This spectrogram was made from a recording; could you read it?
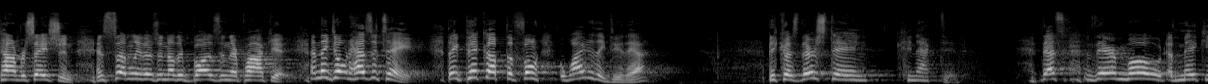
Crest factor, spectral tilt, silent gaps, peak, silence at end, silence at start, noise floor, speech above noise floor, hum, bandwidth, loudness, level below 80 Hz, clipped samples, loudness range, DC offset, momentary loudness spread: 20 dB; -3.5 dB/octave; none; -4 dBFS; 0 s; 0 s; -63 dBFS; 40 dB; none; 12.5 kHz; -24 LUFS; -76 dBFS; under 0.1%; 6 LU; under 0.1%; 14 LU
